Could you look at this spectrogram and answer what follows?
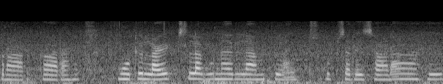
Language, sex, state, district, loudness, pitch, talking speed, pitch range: Marathi, female, Maharashtra, Washim, -18 LUFS, 235 Hz, 150 wpm, 230-245 Hz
